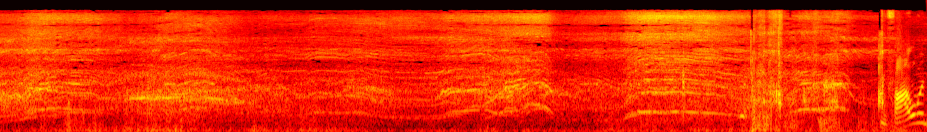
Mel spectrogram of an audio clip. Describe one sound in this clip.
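A small electric motor whines, rising and falling in pitch as a remote-control toy car speeds about.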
